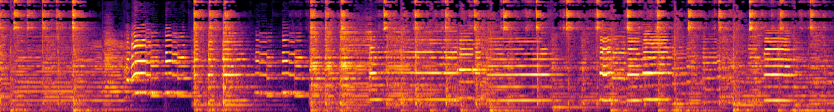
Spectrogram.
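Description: Klezmer band playing a tune live, with clarinet, violin, cello and accordion together. About two seconds in the lower parts drop out briefly under a rising high line, then the full band comes back in.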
